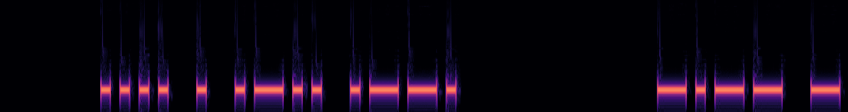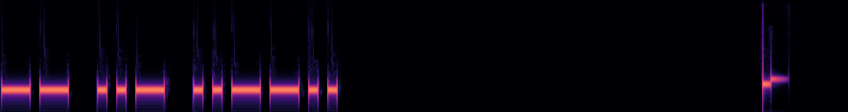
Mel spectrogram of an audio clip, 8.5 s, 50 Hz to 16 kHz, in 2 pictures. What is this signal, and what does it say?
Morse code, heard as a keyed tone, about 25 wpm, 700 Hz. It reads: HELP YOU?
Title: 3x Word-Spacing - Sentences from Top 200 Words - 25wpm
